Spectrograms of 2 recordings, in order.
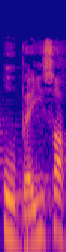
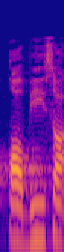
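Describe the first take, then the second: First: The first vowel is a u sound. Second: The first vowel is an a sound. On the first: The speaker calls it wrong. "agar tidak dibaca qubaisa" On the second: The speaker calls it right. "dengan fathah awalnya qa"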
